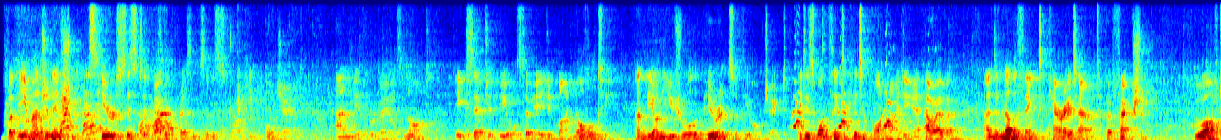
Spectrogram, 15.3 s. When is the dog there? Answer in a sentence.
You can hear the dog from 0.3 to 2.2 s and from 9.8 to 11.8 s.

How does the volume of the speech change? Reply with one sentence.
The loudness of the speech goes down, then up.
